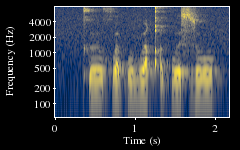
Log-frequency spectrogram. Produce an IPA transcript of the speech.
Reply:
kʼ ɯː xʷ a kʷ ɯ v ɯ qʼ ə kʷ ɯː s z u

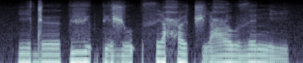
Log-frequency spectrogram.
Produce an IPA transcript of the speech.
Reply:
i˥ d ʏ˥ | vʲ u˥ ʔ pʲ ə˩˧ ʒ u˩˧ ʔ θ i˥ ħ ʏ˥˧ t͡ʃ i˩˧ ʕ u˥˧ ð ɪ˥ n i˧˩

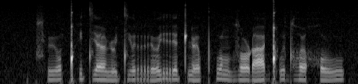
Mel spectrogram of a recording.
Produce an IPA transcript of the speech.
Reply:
t͡sʰ ʉ o̯ ǃʰ i tʲ a ɳ ʉ tʲ o r ɵ rʲ a tʲ ɳ ɐ pʰ u ŋ zˤ u o̯ ɽ a ǃʼ u d ʁ ʉ χ u

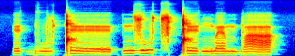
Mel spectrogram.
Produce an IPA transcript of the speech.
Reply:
e ɡ͡b u l ǃ eː | n z u t͡s ǃ e ŋ͡m ɛ m b a

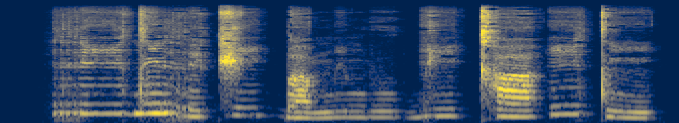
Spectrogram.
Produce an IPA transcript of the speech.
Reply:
r iː˦ d ĩ˦ r ɪ˨ t͡ʃ iː˦ ɡ͡b a˨ m i˨ m w u˨ ɡ͡b iː˦ kʰ a˦ | i˦ t ĩ˨

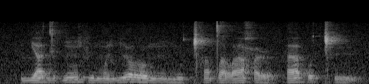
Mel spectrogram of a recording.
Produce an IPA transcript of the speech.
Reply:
ʎ a d ʉ ɠ ũ f i m ɔ̃ ʎ ʉ lˠ u m ũ m u ǀʰ ũ tˤ u lˠ a ħ ə˞ | a p o ǀʰ ʉ

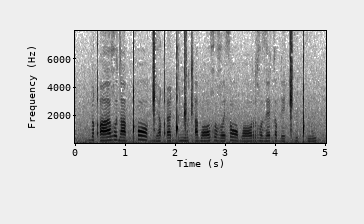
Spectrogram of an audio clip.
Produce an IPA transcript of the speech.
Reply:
b ɨ qʼ aː ʁʷ e d aː b ǃʰ ɔː ɡ͡ǁ e qʼ e ɡ͡ǃ e ŋ͡ǁ u t͡ʃʼ a b ɔː χʷ ɐ ʁʷ e θ ɔː b ɔː r ʁʷ ɐ ð ɛ k ɐ b ɾ e ǁʰ ɨ ǃʰ ɨ w

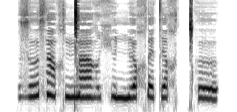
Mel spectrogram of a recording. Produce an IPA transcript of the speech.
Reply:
z ɵ s ã χ ŋ͡ǀ ã ʁ ç ʏ ɲ ʏ χ ɾ e t e χ ǀʰ ɵ

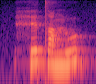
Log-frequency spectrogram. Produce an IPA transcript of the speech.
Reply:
h ɪ t ɑ n u

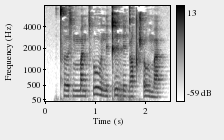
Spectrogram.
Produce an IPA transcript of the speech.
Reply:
t̪ʰ əː s mː a n t͡sʼ ʊː n e kʼ ɪ r e ɡ əː tˤ t͡ʃʼ ʊː m a

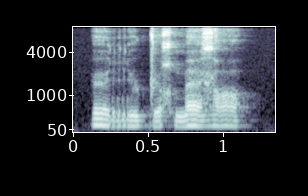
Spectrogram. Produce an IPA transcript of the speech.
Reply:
ø˥˩ r y˧˩ ʈ y˧˩ χ m æ˥˧ ɣ ɑ˥˩

